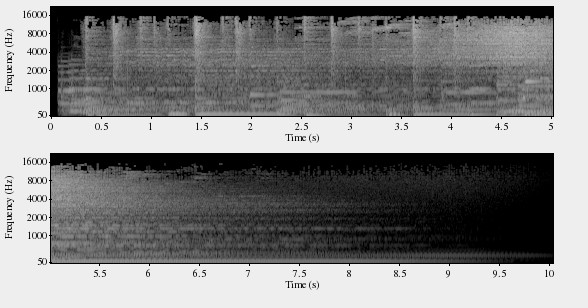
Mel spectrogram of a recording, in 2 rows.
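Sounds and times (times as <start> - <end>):
long musical sting: 1.0 - 8.8.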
